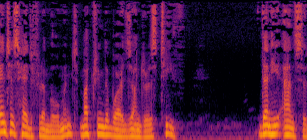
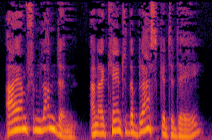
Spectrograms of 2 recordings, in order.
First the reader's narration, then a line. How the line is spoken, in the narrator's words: said he with a laugh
